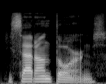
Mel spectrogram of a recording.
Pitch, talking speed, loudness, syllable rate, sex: 120 Hz, 225 wpm, -19 LUFS, 4.1 syllables/s, male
